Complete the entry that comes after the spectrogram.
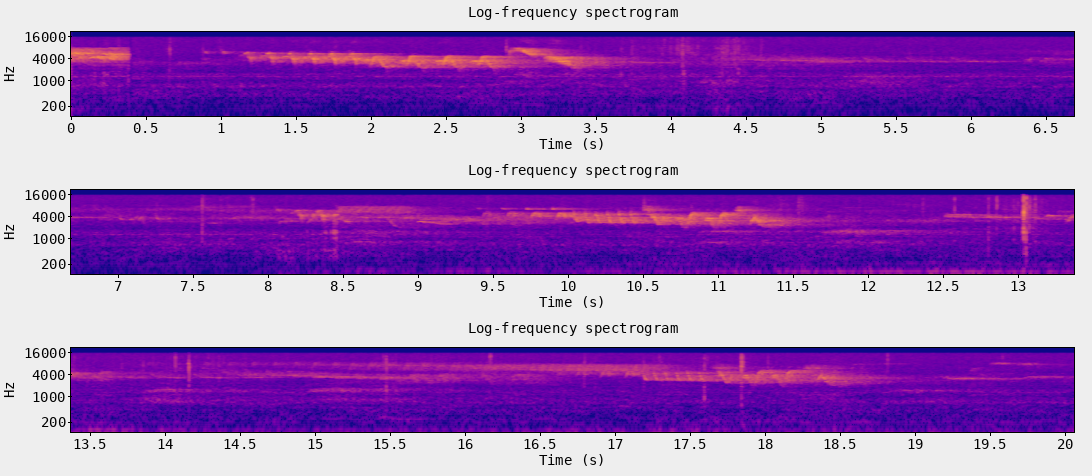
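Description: A songbird singing short phrases of quick high notes, several ending in a falling sweep, repeated every few seconds over quiet forest background. A faint steady low hum runs through the middle.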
